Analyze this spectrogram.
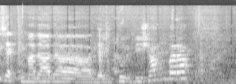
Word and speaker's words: Chanbara: data del Tour di Ciambara, la pronuncia è Ciambara, non Ciambara, e io e Andrea siamo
